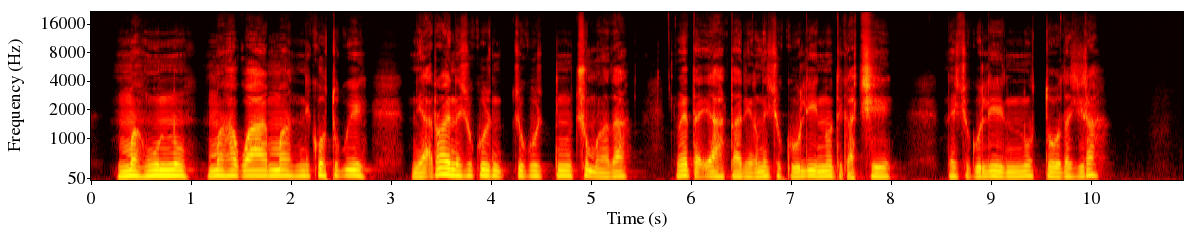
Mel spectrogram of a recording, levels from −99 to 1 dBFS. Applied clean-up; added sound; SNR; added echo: none; none; none; none.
